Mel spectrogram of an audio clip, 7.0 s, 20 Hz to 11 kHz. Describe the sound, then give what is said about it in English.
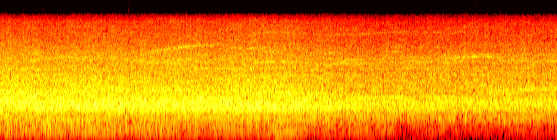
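A large crowd cheers and roars after the president's statement that America is being respected again, a dense, steady wash of noise lasting about 30 seconds that holds for the whole stretch, easing slightly in loudness toward the end. No one speaks. “And as I told you, that crowd cheered then for 30 seconds, and he went on to explain his position, his policy about strength.”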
